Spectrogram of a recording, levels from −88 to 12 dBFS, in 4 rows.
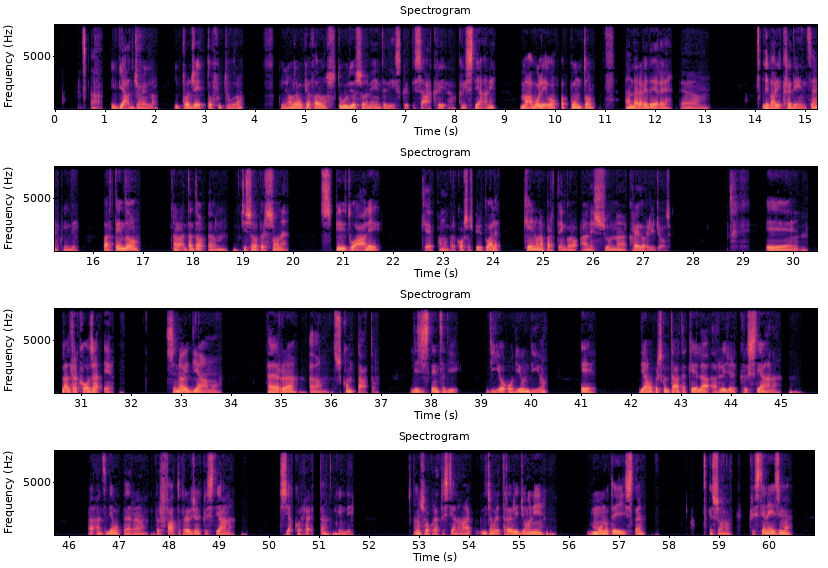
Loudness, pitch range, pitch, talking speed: -19 LUFS, 90-115 Hz, 100 Hz, 100 wpm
